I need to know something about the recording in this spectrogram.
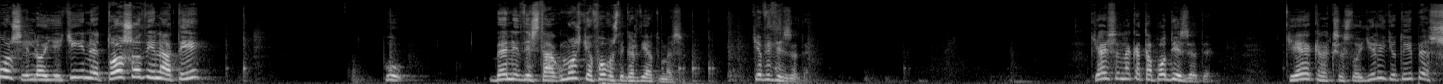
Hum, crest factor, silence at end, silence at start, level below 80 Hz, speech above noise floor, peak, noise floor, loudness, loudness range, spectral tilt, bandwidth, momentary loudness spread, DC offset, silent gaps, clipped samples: none; 22 dB; 0 s; 0 s; -50 dBFS; 41 dB; 0 dBFS; -61 dBFS; -20 LUFS; 12 LU; -3.5 dB/octave; over 20 kHz; 14 LU; under 0.1%; none; under 0.1%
